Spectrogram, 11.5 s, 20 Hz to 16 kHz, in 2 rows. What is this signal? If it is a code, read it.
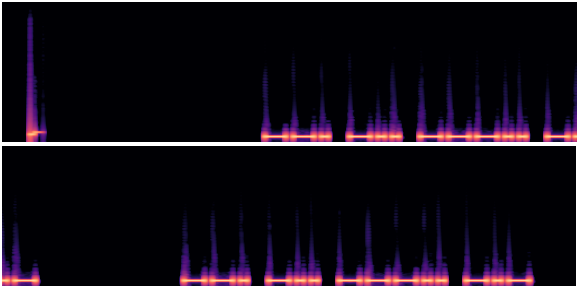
Morse code, heard as a keyed tone, about 17 wpm, 700 Hz. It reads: GD8K GD8K
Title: DXCC-100 Call Signs - 4 Characters - Repeated 2x - 17wpm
